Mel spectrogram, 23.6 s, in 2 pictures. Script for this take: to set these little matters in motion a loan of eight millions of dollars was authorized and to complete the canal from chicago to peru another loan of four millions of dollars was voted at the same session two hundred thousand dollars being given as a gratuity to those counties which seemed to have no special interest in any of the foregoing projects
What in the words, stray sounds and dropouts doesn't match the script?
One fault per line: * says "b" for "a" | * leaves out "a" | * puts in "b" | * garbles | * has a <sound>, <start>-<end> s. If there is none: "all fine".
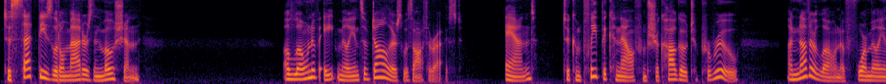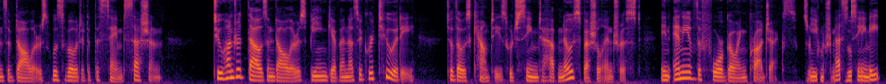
* garbles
